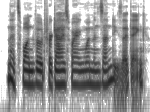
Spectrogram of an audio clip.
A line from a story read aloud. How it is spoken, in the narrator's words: Mum laughed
